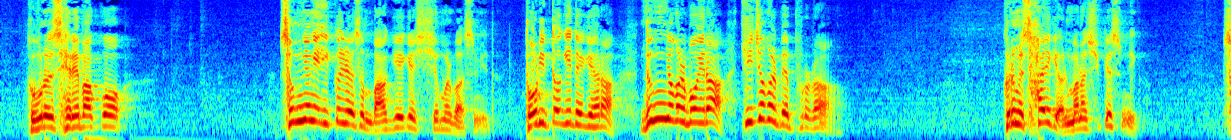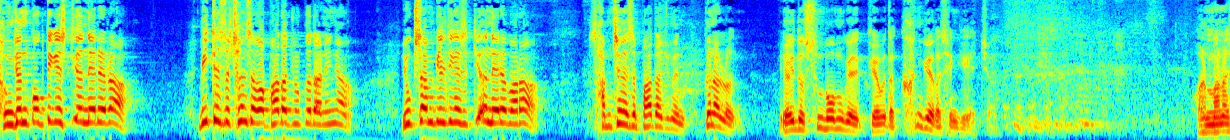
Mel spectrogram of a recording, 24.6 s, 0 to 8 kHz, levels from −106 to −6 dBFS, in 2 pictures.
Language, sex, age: Korean, male, 40-59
